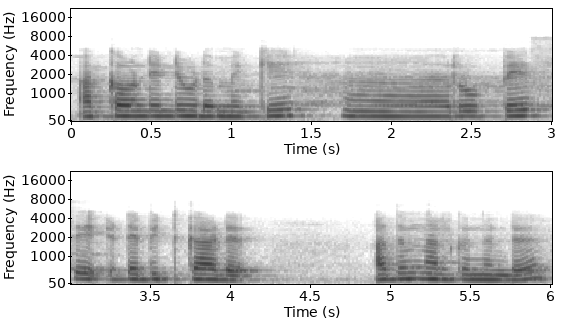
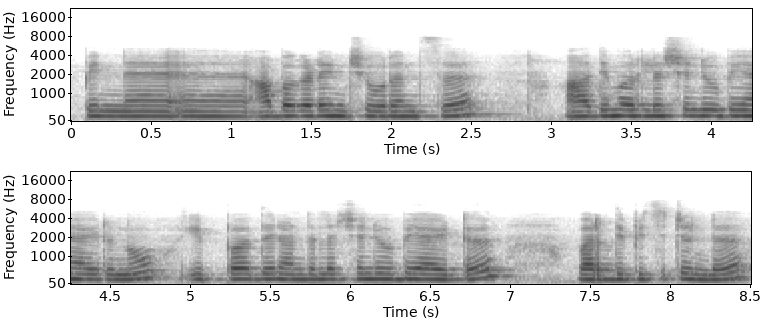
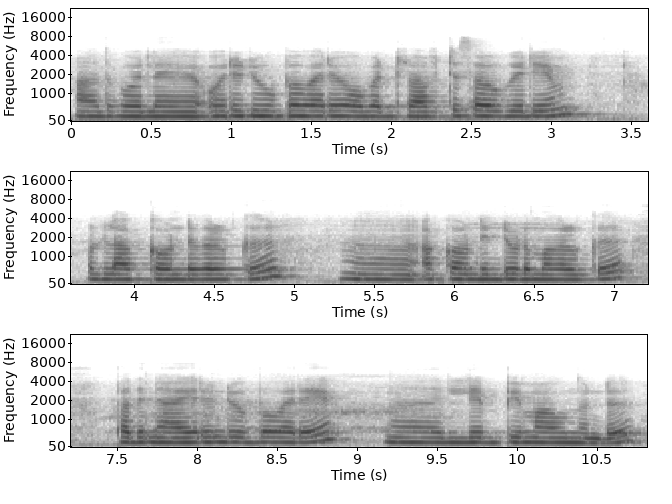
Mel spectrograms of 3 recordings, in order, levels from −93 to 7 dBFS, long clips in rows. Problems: low volume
